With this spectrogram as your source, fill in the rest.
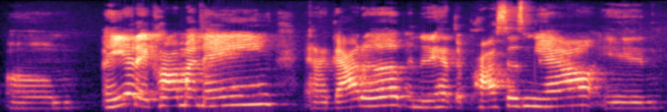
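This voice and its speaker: A young woman vlogger, telling stories casually to camera in a slangy, animated way and acting out quotes in high voices. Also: moderate pace. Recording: echoey room.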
